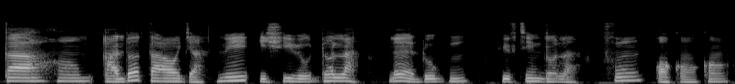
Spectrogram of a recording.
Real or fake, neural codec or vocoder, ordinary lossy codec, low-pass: fake; codec, 44.1 kHz, 3.4 kbps, Pupu-Codec; none; 7.2 kHz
